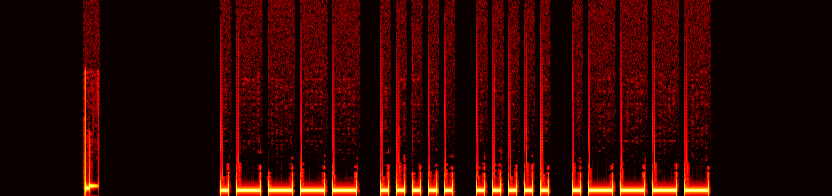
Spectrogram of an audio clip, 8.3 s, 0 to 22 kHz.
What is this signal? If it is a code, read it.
Morse code, heard as a keyed tone, about 15 wpm, 700 Hz. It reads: 1551
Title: Numbers - Contest Style - 4-Digit 15wpm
